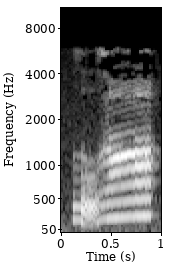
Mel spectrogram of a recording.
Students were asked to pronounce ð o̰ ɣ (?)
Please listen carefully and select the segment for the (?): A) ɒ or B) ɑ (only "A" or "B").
B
